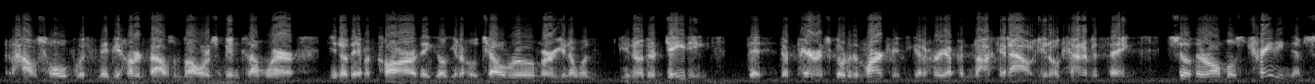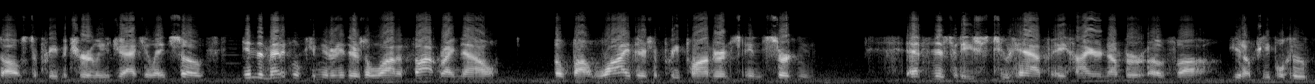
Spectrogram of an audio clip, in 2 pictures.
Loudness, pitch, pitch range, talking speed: -19 LUFS, 105 Hz, 95-115 Hz, 210 wpm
